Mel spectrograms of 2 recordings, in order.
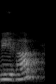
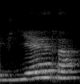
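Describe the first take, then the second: First: The vowel is a plain 'e': 'Vera'. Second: A 'y' glide comes before the vowel: 'Vyera'. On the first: The speaker calls it wrong. "et non pas Vera" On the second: The speaker calls it right. "il faut le prononcer Viera"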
